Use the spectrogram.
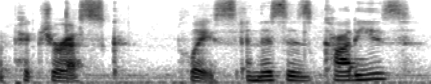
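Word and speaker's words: Cádiz: place and this is cadis cadis am I saying it right so the locals um in southern Spain they pronounce the Z as a th so they say kth but I couldn't bring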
